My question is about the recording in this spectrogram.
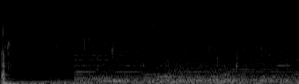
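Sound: rain falling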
